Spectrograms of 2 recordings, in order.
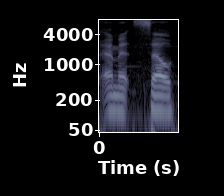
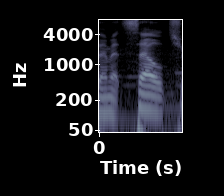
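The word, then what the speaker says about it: Emet-Selch: is rather ironic that i mispronounced emmett's selk as emmett celch but red lark i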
